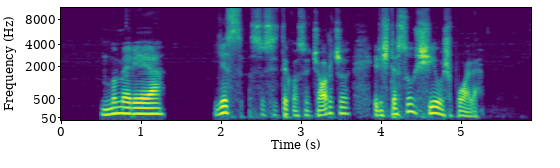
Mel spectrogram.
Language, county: Lithuanian, Kaunas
